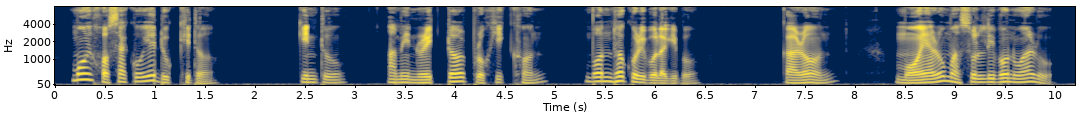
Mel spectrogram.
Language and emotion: Assamese, sad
